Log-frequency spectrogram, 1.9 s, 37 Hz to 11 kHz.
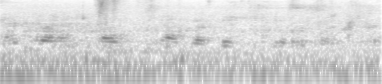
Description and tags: Registro de paisaje sonoro para el proyecto SIAS UAN en la ciudad de santiago de cali.
registro realizado como Toma No 04- voces 1 vendedor plazoleta san francisco.
Registro realizado por Juan Carlos Floyd Llanos con un Iphone 6 entre las 11:30 am y 12:00m el dia 21 de noviembre de 2.019
Toma, 1, 04, Palmira, Sonoro, voces, Paisaje, Of, vendedor, Sounds, No, SIAS, Soundscape, Proyect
